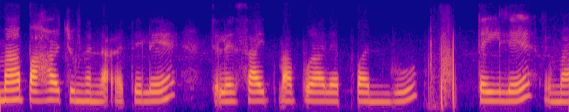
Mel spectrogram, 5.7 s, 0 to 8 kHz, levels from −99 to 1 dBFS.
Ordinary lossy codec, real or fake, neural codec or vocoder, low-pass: Opus, 24 kbps; real; none; 7.2 kHz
